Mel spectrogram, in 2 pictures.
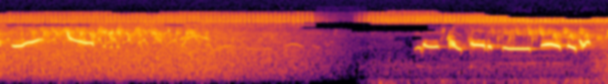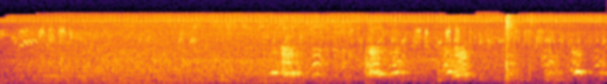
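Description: Small songbirds chirping and singing in quick, sliding phrases, faint, with a short silent gap about three seconds in. In the second half a steady hiss continues, with a few lower calls.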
